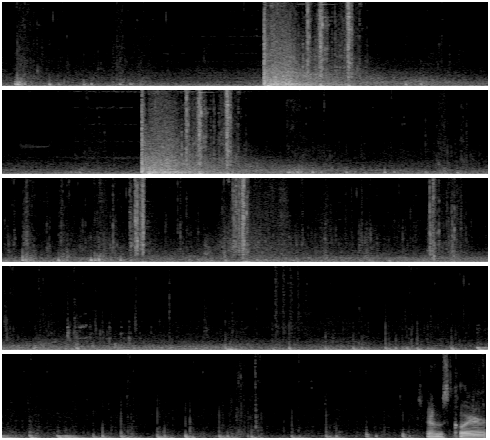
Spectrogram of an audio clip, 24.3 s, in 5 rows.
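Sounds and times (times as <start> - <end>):
scattered clicks and thuds: 0.0 - 4.6, 5.6 - 23.4
video game gunfire: 1.1 - 15.7
speech: 23.7 - 24.2.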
